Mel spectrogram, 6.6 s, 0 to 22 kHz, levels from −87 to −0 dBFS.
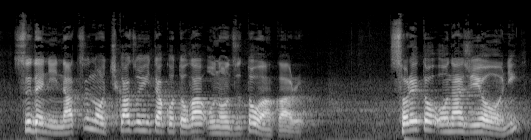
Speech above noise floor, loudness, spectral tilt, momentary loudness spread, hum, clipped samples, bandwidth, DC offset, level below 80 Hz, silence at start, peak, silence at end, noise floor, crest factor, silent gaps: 27 dB; -20 LUFS; -4 dB/octave; 6 LU; none; under 0.1%; 13.5 kHz; under 0.1%; -66 dBFS; 0.2 s; -2 dBFS; 0.1 s; -46 dBFS; 18 dB; none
